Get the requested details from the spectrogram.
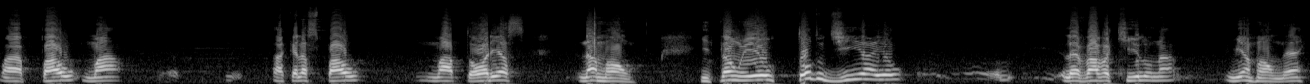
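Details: Adult man who stutters, Portuguese speech; stuttering.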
